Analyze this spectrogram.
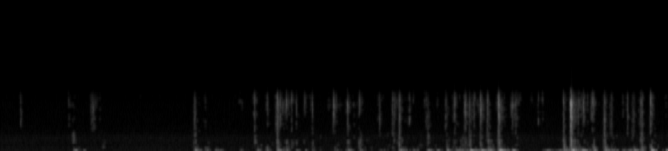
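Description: Typing on a computer keyboard: a few scattered clicks, then a quick, steady run of keystrokes from about two seconds in.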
